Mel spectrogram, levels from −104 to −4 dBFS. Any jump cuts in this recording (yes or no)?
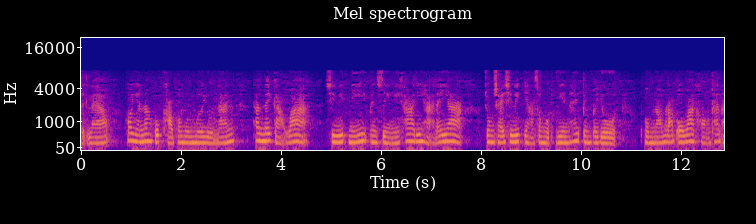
no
